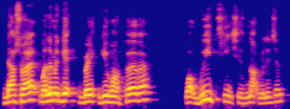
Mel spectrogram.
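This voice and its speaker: A man preaching in an emphatic, repetitive way, hammering each point home. His voice sits a little higher than most men's. He ends his phrases with "man". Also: a little fast, mellow. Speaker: religious teacher. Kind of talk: street preaching to a questioner.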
